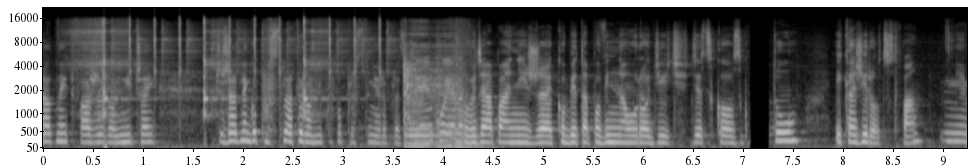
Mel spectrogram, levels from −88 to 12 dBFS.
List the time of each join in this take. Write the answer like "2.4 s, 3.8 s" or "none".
4.2 s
